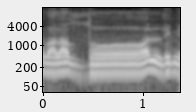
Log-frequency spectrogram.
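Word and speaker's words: ولا الضالين: Kemudian huruf lamnya waladolin itu huruf lamnya bertasdid. Di mana itu ada perjumpaannya mad dengan huruf yang bertasdid itu dibaca nabr itu ada nabrnya. Jadi cara bacanya ditekan ya waladol.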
